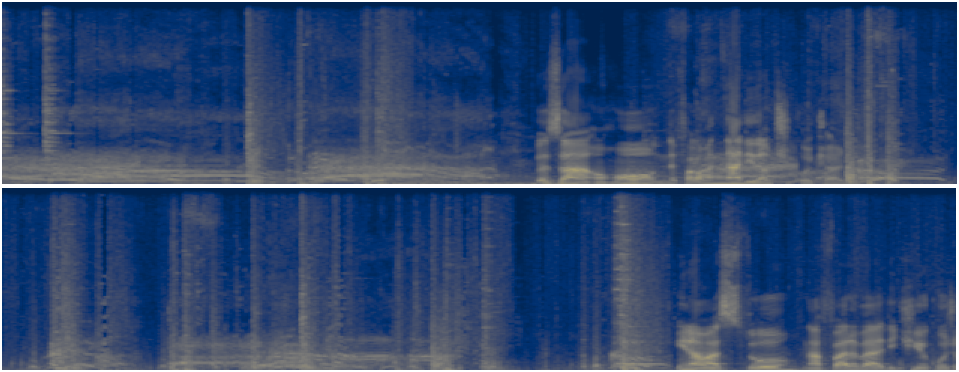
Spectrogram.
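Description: Swords and shields clash in a battle.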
